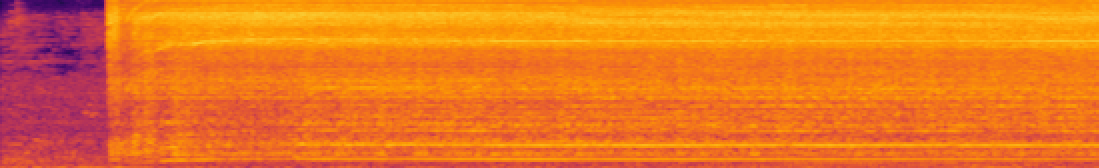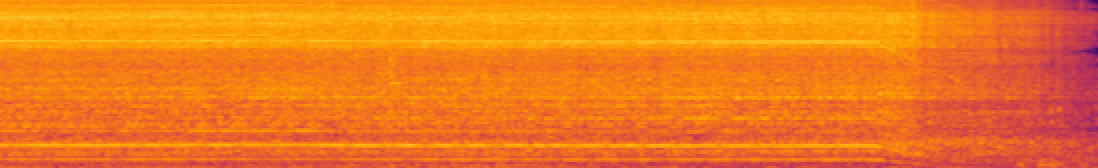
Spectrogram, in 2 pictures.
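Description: Electric mixer grinder (mixie) with a steel jar blending a banana milkshake. The motor starts suddenly about a second in and runs at a steady high speed. Near the end it is switched off and winds down, its hum falling in pitch.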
